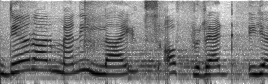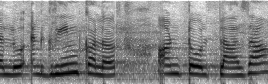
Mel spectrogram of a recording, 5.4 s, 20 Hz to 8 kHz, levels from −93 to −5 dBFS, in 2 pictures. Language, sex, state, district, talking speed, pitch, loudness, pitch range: English, female, Punjab, Fazilka, 145 wpm, 265 Hz, -12 LUFS, 250-300 Hz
